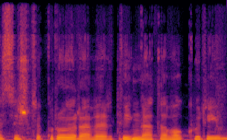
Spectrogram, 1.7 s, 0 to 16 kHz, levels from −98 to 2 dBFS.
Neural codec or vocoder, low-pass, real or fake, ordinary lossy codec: none; 14.4 kHz; real; Opus, 16 kbps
